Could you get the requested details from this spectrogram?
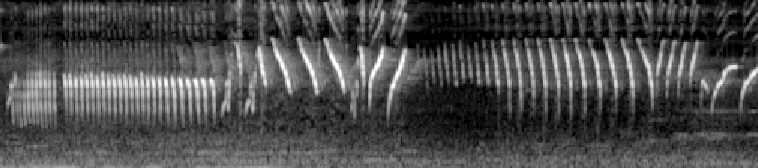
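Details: Domestic canary, called kenari, singing in an aviary, offered as a model song for training other canaries; a fast rapid trill of high notes, then swooping downslurred whistles and another quick repeated trill.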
